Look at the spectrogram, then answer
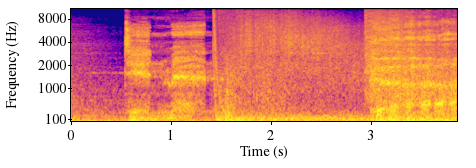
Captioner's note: gun fires; Krampus laughs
